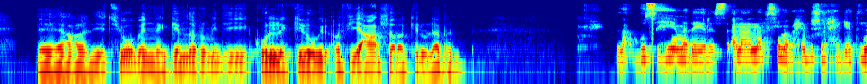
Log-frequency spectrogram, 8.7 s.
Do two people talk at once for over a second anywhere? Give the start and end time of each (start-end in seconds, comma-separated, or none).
none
